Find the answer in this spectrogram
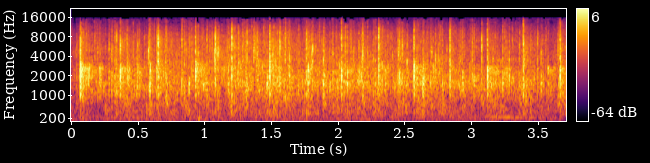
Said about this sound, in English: Doesn't God deserve a clap offering?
